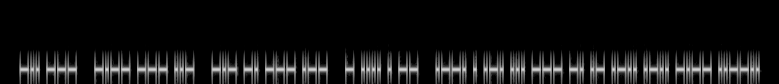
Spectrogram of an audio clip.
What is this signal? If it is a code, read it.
Morse code, heard as a keyed tone, about 44 wpm, 700 Hz. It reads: DO YOU KNOW THEM PERSONALLY?
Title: Sentences from Top 1400 Words 45wpm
